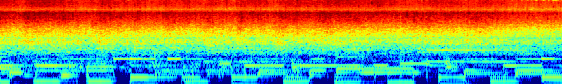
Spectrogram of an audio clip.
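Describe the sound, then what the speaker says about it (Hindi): Crushed red chilli roasts in hot oil for a capsicum chicken dish, a loud continuous sizzle and crackle up close, steady for several seconds under a low, pulsing background hum. "सबसे पहले कूटी हुई लाल मिर्च, इसको हमने अच्छे से भून लेना है।"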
